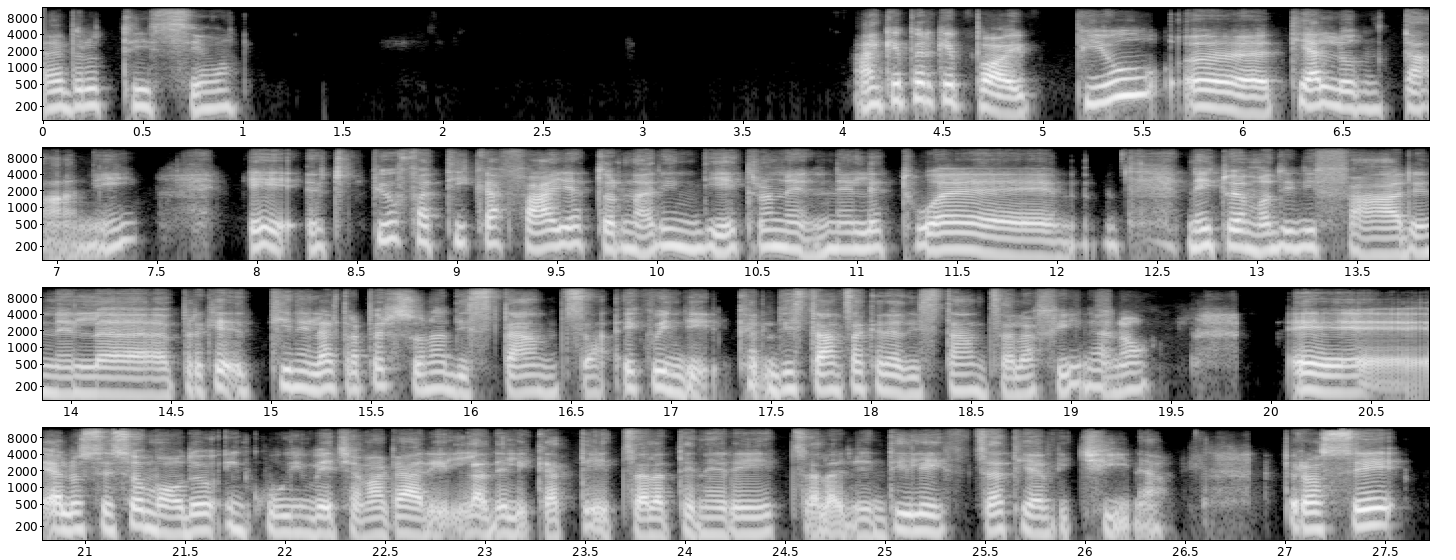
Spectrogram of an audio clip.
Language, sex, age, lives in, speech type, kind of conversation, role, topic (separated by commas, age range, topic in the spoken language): Italian, female, 50-54, Italy, conversation, unstructured, none, Qual è il modo migliore per mostrare affetto a qualcuno?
